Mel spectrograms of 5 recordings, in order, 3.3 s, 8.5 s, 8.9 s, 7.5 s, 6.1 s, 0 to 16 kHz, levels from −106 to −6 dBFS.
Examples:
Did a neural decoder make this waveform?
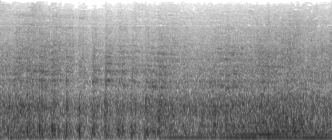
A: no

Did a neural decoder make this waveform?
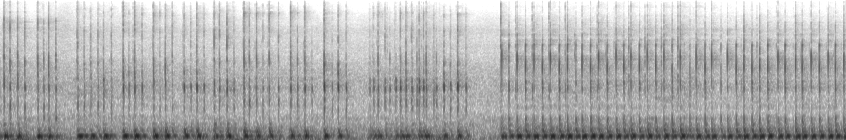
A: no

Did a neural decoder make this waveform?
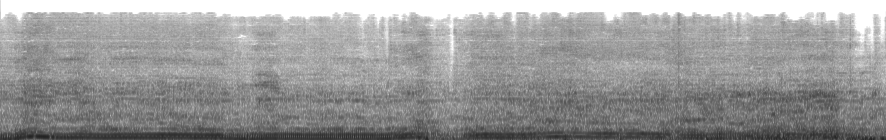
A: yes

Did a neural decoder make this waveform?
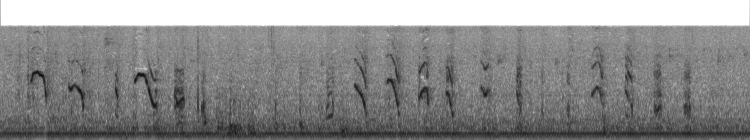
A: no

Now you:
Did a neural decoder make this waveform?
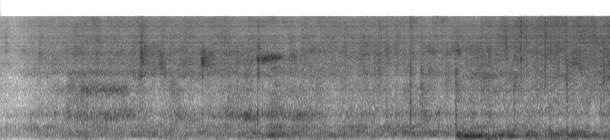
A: yes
